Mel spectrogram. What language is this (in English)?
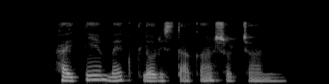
Armenian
